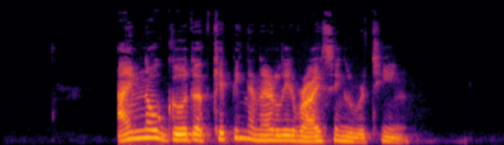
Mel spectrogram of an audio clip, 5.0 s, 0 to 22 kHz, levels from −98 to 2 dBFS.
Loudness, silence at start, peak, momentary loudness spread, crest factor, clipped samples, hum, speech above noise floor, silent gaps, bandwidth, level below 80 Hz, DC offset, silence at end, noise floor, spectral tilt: -21 LUFS; 1.15 s; -4 dBFS; 11 LU; 18 dB; under 0.1%; none; 61 dB; none; 11 kHz; -58 dBFS; under 0.1%; 0.95 s; -81 dBFS; -8 dB/octave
